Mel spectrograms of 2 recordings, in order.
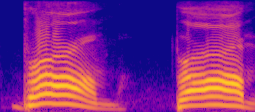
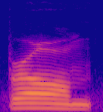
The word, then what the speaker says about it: Brougham: Brom. It's pronounced Brom.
